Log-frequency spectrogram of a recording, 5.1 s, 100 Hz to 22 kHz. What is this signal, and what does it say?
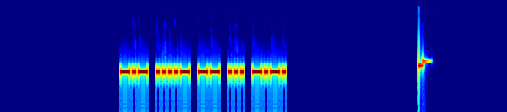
Morse code, heard as a keyed tone, about 40 wpm, 700 Hz. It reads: K4MSC
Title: USA Call Signs - 5 Characters - 3x Character Spacing - 40wpm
